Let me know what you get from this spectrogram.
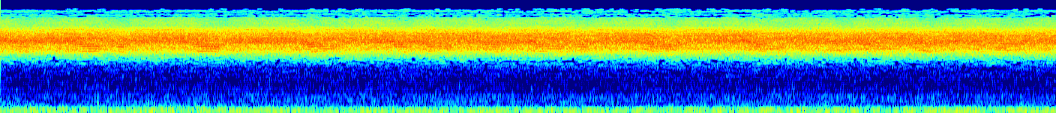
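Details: A wall of cicada sound in summer, loud and high-pitched, an even unbroken electric-sounding buzz from start to finish with only faint low hum beneath.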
